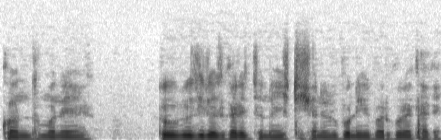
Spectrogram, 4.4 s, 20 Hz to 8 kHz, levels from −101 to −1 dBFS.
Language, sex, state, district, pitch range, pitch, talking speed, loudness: Bengali, male, West Bengal, North 24 Parganas, 105-110 Hz, 110 Hz, 165 wpm, -22 LUFS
